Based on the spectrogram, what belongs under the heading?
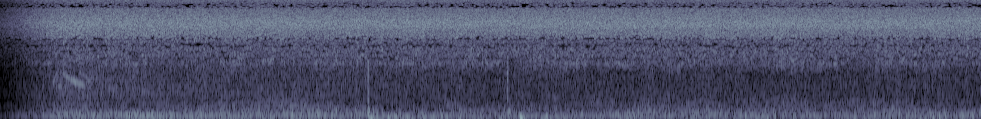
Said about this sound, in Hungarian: Szóval, hogy ilyen hullámokba jön, hogy néha így, így föl Igen. lelkesednek ezek a kabócák, jobban, jobban hegyezik, aztán utána lejjebb megy, és tényleg így, így, így egymást hergelik, vagy nem tudom, vagy ez egy ilyen kommunikációs dolog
